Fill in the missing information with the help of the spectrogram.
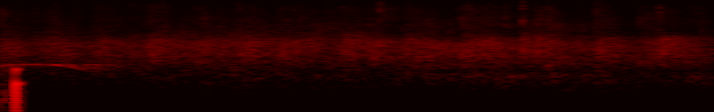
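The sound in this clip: Church audience applauding to welcome a guest speaker, a professor of Old Testament: a single low thump opens, then soft, steady clapping carries on evenly throughout.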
